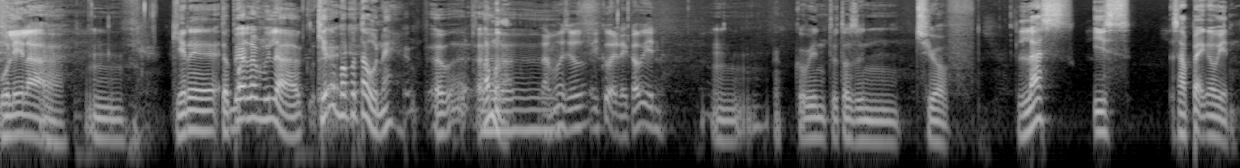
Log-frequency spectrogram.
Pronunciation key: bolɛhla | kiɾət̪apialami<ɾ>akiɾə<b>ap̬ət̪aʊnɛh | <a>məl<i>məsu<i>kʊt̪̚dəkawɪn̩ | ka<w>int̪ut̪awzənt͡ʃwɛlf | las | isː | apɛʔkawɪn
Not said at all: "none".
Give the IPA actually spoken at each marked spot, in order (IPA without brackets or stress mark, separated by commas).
l, b, a, a, i, w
